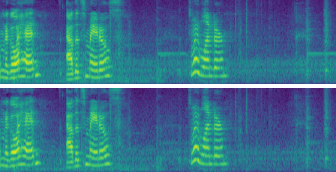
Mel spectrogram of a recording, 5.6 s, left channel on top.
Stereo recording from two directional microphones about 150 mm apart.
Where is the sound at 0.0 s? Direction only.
40° right (ahead or behind).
